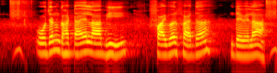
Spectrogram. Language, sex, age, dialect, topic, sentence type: Bhojpuri, male, 18-24, Southern / Standard, agriculture, statement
